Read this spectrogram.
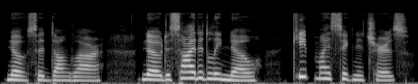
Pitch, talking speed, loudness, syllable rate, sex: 215 Hz, 130 wpm, -18 LUFS, 4.8 syllables/s, female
